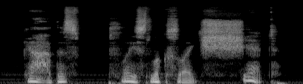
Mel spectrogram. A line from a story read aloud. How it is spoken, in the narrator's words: Brian muttered under his breath to himself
